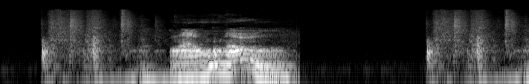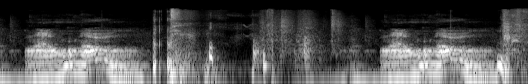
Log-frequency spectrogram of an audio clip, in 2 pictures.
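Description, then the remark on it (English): A dog, walking up behind a woman doing an outfit check in a video, makes a drawn-out, groaning vocalization with wavering pitch that mimics the rhythm of human speech, seeming to ask "Where are you going?", heard three times in a row with a brief silence after the first. “A woman posted a video of herself doing an outfit check, and then her dog walks up behind her and seems to ask, "Where are you going?"”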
